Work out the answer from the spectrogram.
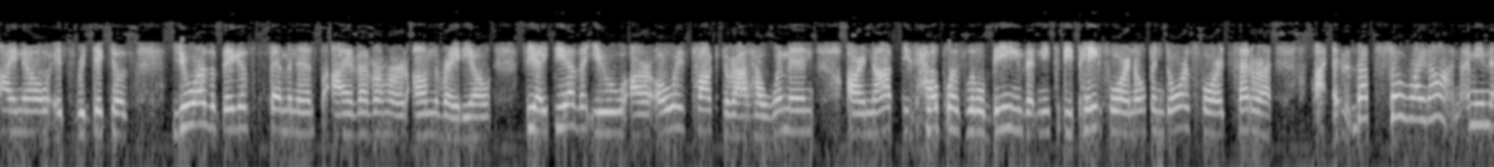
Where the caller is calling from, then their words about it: Argentina; I'm from Argentina, and it's all good.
